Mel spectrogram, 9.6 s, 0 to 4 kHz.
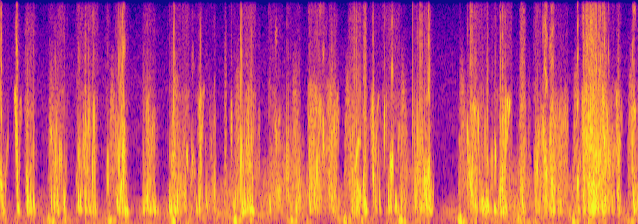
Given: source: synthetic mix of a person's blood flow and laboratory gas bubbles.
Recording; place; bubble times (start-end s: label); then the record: Doppler ultrasound of blood flow; subclavian vein
0.00-0.12 s: bubbles
0.20-0.33 s: bubbles
0.36-0.56 s: bubbles
0.72-1.02 s: bubbles
1.13-1.47 s: bubbles
1.58-1.66 s: bubbles
1.69-1.96 s: bubbles
2.13-2.39 s: bubbles
2.50-3.25 s: bubbles
3.43-3.90 s: bubbles
4.02-4.26 s: bubbles
4.29-4.53 s: bubbles
4.60-5.09 s: bubbles
5.21-6.11 s: bubbles
6.19-6.51 s: bubbles
6.99-7.68 s: bubbles
7.78-7.91 s: bubbles
7.99-8.54 s: bubbles
8.62-9.34 s: bubbles
9.45-9.59 s: bubbles
From the record:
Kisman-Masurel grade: 333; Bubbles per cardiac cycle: rolling drumbeat, 9 or more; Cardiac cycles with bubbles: 50 to 99%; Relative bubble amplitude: loud (0.450 to 0.775); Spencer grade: 3 (all of the cardiac periods contain showers or single bubble signals, but not dominating or overriding the cardiac motion signals); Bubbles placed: anywhere in the cardiac cycle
